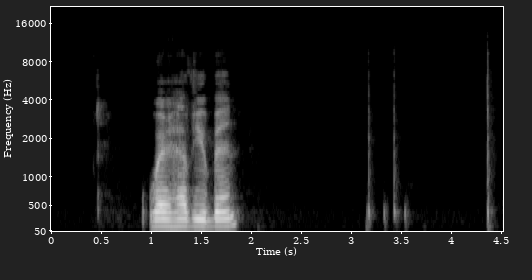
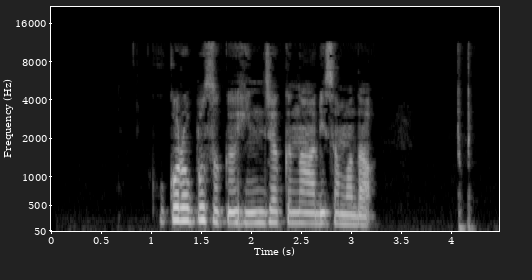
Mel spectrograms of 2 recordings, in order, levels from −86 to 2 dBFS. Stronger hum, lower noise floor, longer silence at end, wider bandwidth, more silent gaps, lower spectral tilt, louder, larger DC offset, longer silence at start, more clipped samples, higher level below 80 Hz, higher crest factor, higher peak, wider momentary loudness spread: neither; first, -83 dBFS vs -71 dBFS; first, 2.7 s vs 0.25 s; second, 7 kHz vs 11.5 kHz; neither; first, -8 dB/octave vs -5.5 dB/octave; first, -17 LUFS vs -23 LUFS; neither; about the same, 1 s vs 1.1 s; neither; second, -68 dBFS vs -56 dBFS; about the same, 20 dB vs 20 dB; first, -2 dBFS vs -6 dBFS; second, 6 LU vs 20 LU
